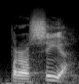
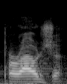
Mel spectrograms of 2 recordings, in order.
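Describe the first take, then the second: First: It is said with a Greek pronunciation. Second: It is said with an American English pronunciation.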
